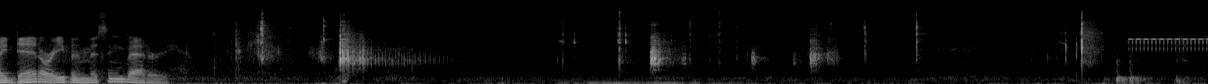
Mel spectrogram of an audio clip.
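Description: A plastic tool clicks and taps as hands handle it.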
